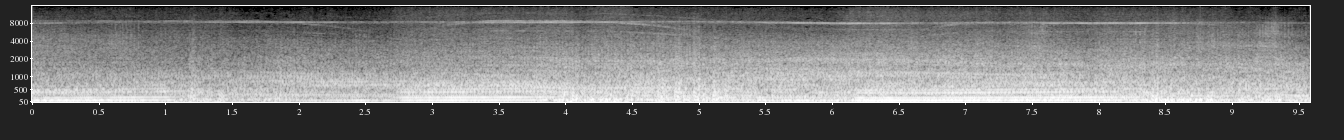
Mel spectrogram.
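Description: A truck engine drones steadily, dipping and rising in pitch as it shifts gears.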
